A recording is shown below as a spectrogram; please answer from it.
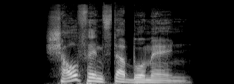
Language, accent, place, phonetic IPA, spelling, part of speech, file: German, Germany, Berlin, [ˈʃaʊ̯fɛnstɐˌbʊml̩n], Schaufensterbummeln, noun, De-Schaufensterbummeln.ogg
- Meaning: dative plural of Schaufensterbummel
